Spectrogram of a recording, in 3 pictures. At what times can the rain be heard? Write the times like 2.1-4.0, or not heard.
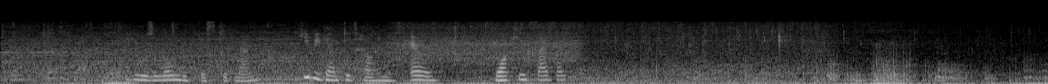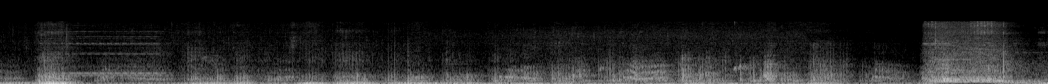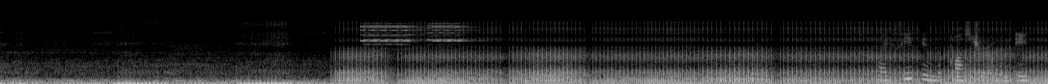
0.0-18.6.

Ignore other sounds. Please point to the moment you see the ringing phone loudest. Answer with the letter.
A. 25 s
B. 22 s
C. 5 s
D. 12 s
A.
